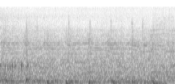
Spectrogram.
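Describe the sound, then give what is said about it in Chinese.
Cola is poured from a bottle into a cup, making a steady, quiet splashing rush with soft irregular glugs and crackling bubbles throughout, no voices. “当我打开它，倒进这个杯子里面，”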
